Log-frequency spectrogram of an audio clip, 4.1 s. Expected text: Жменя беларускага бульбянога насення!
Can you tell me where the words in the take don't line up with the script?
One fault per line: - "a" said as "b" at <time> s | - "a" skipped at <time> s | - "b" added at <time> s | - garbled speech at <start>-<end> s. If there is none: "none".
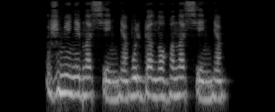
- "беларускага" said as "насення" at 1.3 s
